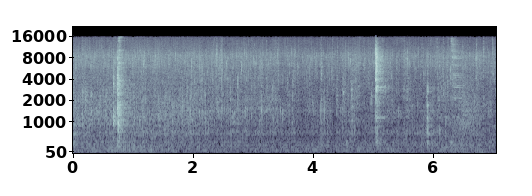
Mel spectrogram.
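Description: Spiced tomato-onion gravy bubbling at a boil in a kadai, stirred with a spatula. Sharp knocks of the spatula against the pan come about a second in and again about five seconds in.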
